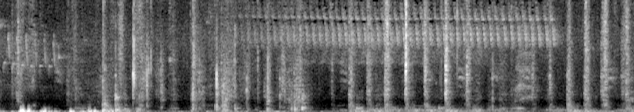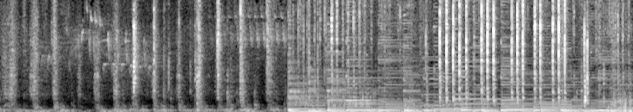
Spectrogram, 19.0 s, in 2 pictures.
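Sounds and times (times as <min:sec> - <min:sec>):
sharp clicks and knocks: 0:11.5 - 0:19.0.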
